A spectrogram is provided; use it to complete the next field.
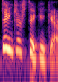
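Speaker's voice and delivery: high, voiced stage half-whisper. Playing a character telling companions the danger is handled: half-whispering. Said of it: "I still whisper".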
